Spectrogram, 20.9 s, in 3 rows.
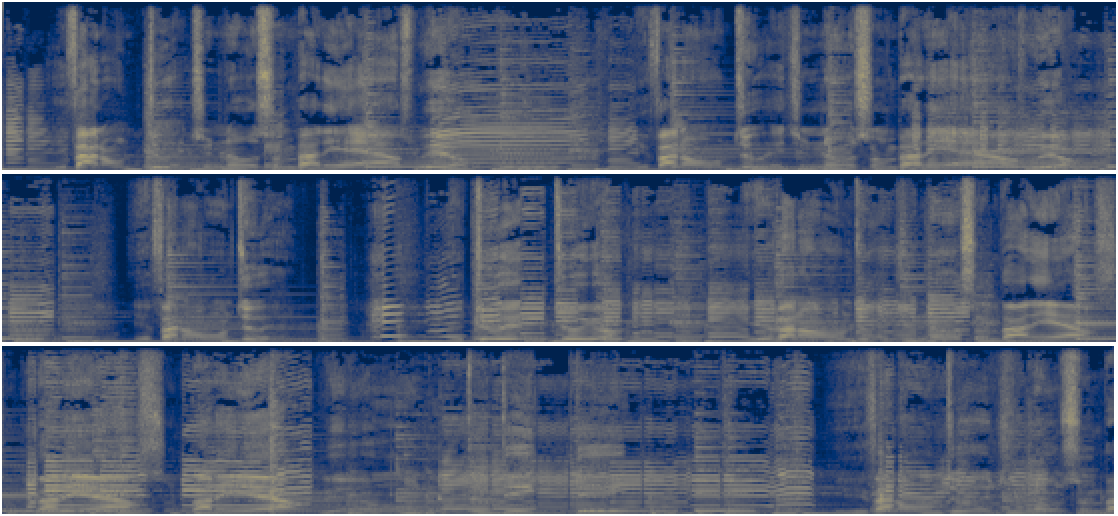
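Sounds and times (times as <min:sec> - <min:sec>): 
saxophone: 0:00.0 - 0:00.8, 0:01.4 - 0:20.8
acoustic guitar: 0:00.0 - 0:20.8
upright bass: 0:00.0 - 0:20.8
person singing New Orleans blues: 0:00.1 - 0:20.8.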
